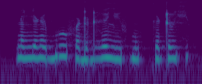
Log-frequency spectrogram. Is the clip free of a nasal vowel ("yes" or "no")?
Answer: no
